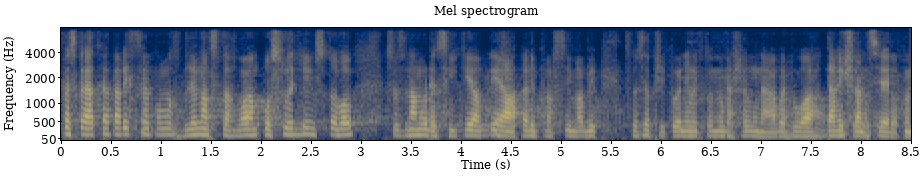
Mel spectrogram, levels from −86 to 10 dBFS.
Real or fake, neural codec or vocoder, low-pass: fake; codec, 16 kHz in and 24 kHz out, 0.6 kbps, FireRedTTS-2 codec; 7.2 kHz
